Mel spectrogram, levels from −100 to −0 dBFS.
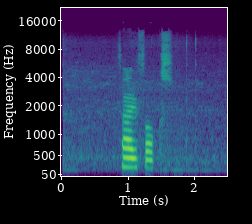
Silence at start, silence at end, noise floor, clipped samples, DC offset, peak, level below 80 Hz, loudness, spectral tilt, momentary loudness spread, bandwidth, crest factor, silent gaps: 0.9 s; 0.85 s; -57 dBFS; under 0.1%; under 0.1%; -8 dBFS; -84 dBFS; -24 LUFS; -3 dB/octave; 15 LU; 12.5 kHz; 20 dB; none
